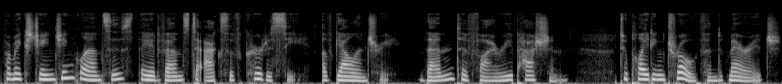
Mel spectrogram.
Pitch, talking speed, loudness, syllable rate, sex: 205 Hz, 155 wpm, -19 LUFS, 4.8 syllables/s, female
